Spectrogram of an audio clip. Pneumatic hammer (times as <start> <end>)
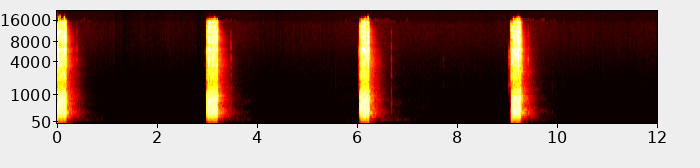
0.0 0.5, 3.0 3.5, 6.0 6.5, 9.0 9.6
